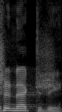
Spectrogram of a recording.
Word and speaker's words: Schenectady: Pronunciation, Andrew. As Andrew would say it. Schenectady.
